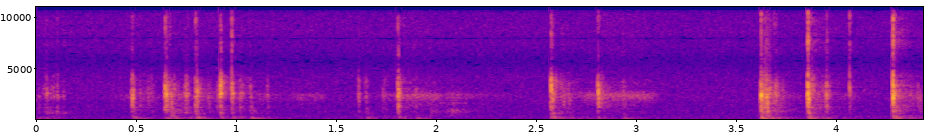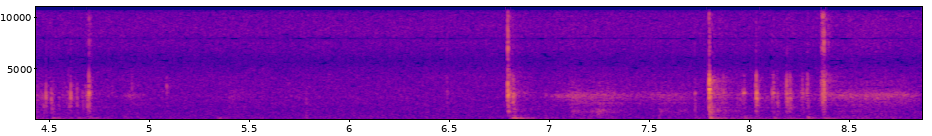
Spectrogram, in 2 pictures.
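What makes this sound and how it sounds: Fingertips type quickly on the keys of a black plastic computer keyboard resting on a desk. Short, bright, dry clicks come in irregular bursts separated by quiet pauses, each click fading almost instantly.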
